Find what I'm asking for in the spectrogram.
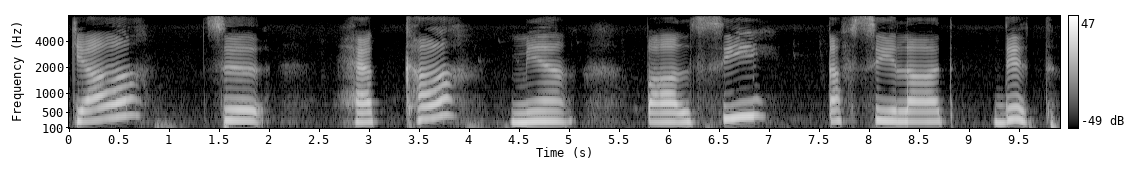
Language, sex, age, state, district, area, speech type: Kashmiri, female, 30-45, Jammu and Kashmir, Ganderbal, rural, read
